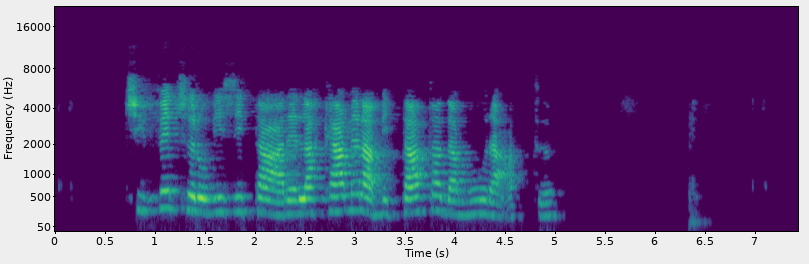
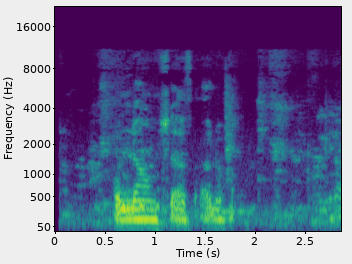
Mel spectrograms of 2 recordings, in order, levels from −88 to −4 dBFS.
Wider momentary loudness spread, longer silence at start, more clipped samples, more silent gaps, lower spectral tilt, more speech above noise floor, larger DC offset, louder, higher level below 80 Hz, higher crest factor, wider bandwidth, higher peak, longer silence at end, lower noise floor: second, 11 LU vs 23 LU; first, 0.7 s vs 0.05 s; neither; neither; second, -1 dB/octave vs -7.5 dB/octave; first, over 62 dB vs 22 dB; neither; second, -26 LUFS vs -20 LUFS; second, -84 dBFS vs -50 dBFS; about the same, 22 dB vs 18 dB; second, 7.6 kHz vs 11 kHz; second, -8 dBFS vs -4 dBFS; first, 2.45 s vs 0 s; first, under -90 dBFS vs -42 dBFS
